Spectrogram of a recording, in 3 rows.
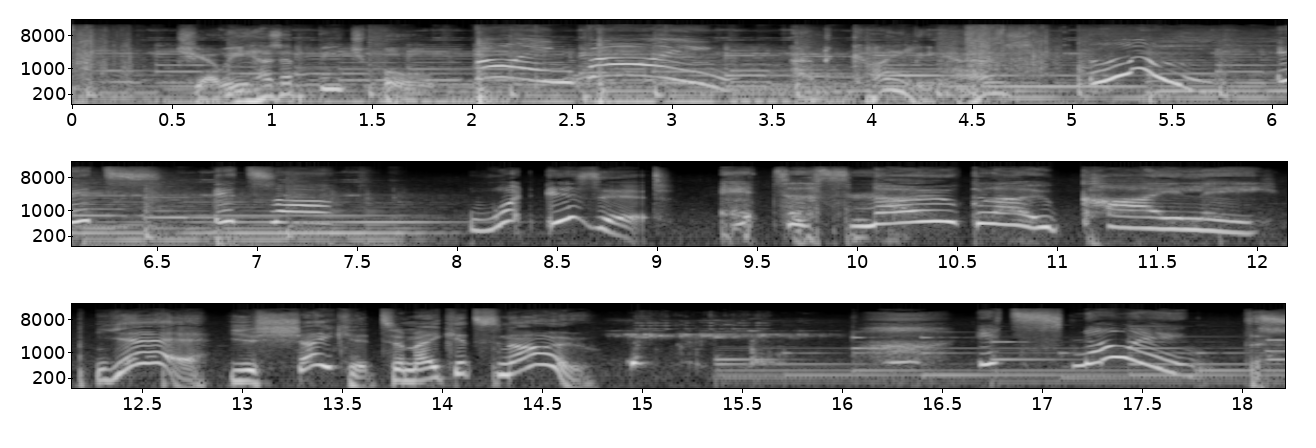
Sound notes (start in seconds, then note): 9.6 whispering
